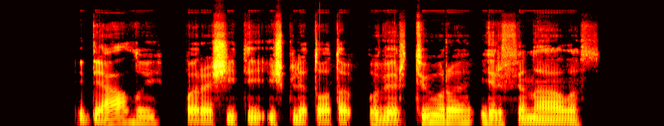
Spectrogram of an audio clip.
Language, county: Lithuanian, Klaipėda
